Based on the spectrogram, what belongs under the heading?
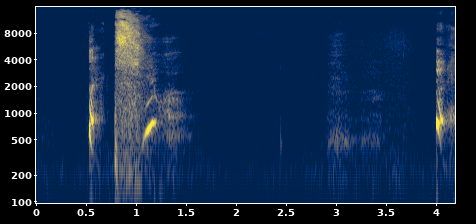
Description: Lots of girly sneezes..... i'm laid in bed surrounded by tissues right now....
